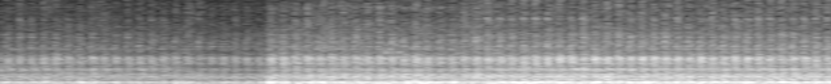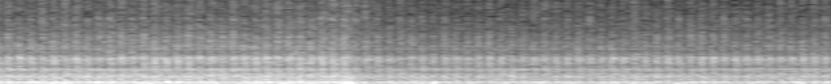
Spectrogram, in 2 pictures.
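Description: Bajaj RE auto-rickshaw engine running steadily as the rickshaw drives up and stops alongside, growing louder about a second in.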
